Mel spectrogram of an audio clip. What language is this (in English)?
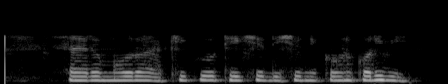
Odia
